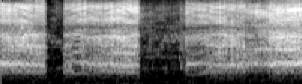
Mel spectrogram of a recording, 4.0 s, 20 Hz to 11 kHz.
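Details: Red-winged parrot pair, two years old, with their first young aged 20 days. Sustained grating, noisy calls run for most of the moment, broken by two brief pauses.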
